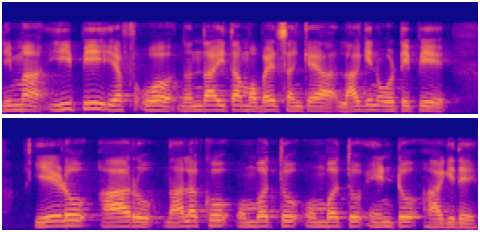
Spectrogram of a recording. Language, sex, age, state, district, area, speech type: Kannada, male, 18-30, Karnataka, Chikkaballapur, rural, read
